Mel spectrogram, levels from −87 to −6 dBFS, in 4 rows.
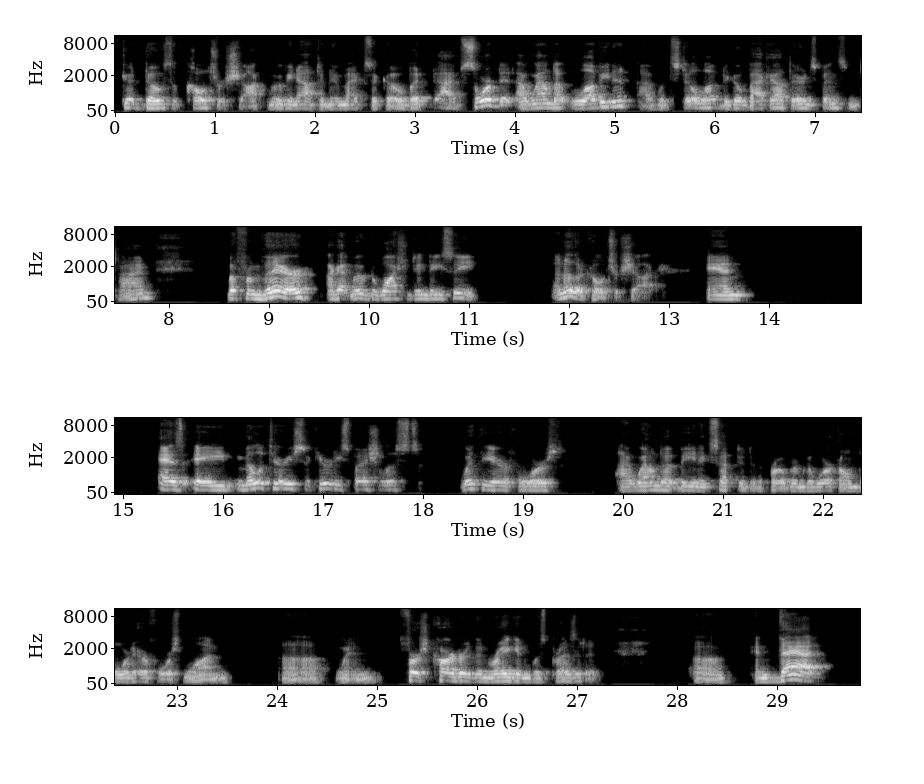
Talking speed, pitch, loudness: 160 wpm, 135 Hz, -26 LUFS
